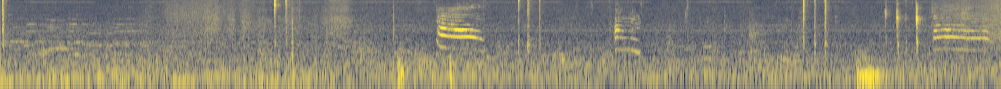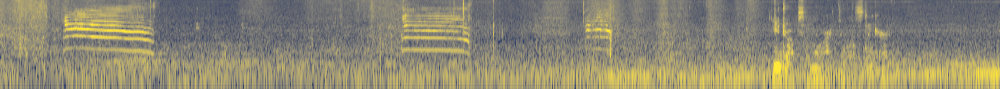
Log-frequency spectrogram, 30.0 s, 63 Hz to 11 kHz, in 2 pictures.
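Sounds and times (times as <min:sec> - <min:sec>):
cat meowing: 0:06.5 - 0:07.4, 0:09.1 - 0:09.7, 0:13.9 - 0:15.0, 0:15.9 - 0:17.4, 0:21.0 - 0:22.2, 0:23.7 - 0:24.3.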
